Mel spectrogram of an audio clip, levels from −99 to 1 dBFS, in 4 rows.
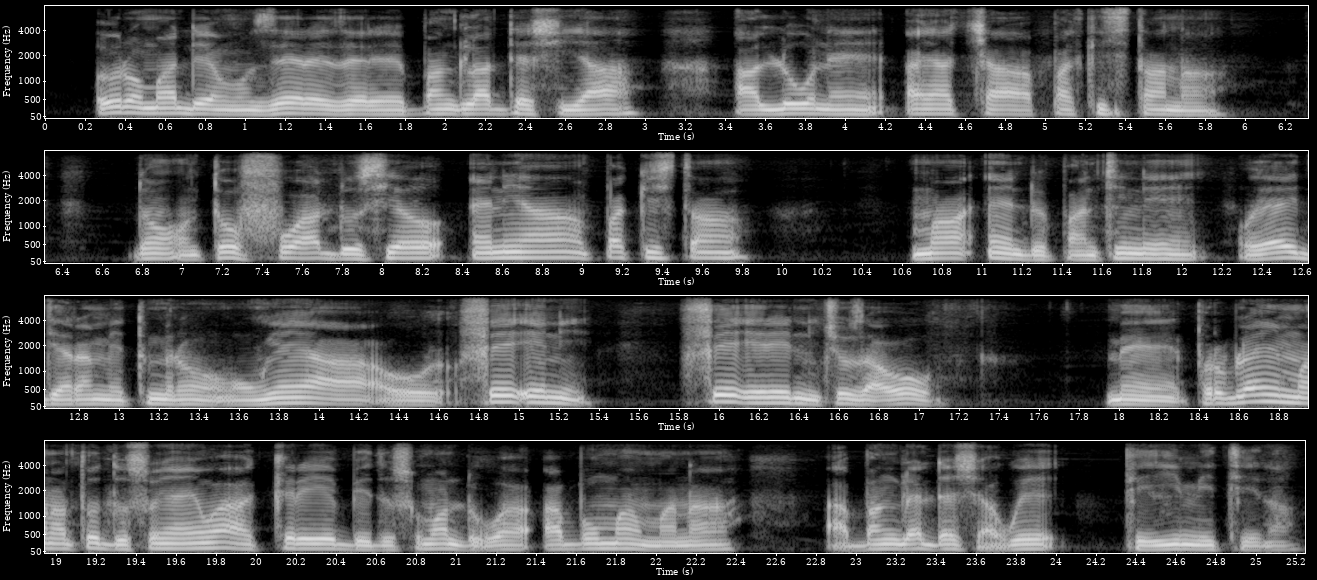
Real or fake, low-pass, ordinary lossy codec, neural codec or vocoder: real; 7.2 kHz; Opus, 64 kbps; none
